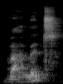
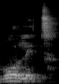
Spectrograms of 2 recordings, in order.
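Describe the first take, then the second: First: It begins with a lip-and-teeth V sound. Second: It begins with a rounded-lips W sound. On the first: The speaker calls it wrong. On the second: The speaker calls it right. "Wallet, wo, is uh, bilabial"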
